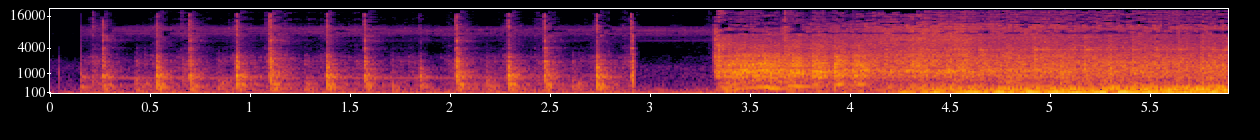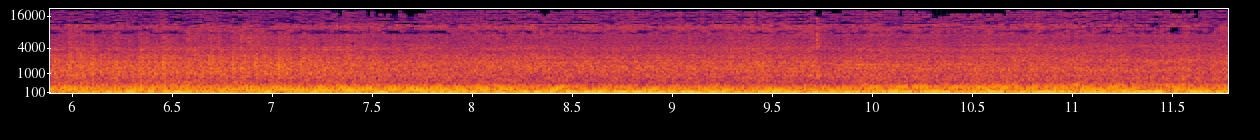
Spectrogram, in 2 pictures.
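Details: 2002 Ford Mustang GT V8 first start after fitting Howard's Rattler Street Cams, new spark plugs, coil packs and 24 lb injectors, not yet tuned: about three seconds of even cranking, then catches on first crank into a loud, lopey, uneven cam idle.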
